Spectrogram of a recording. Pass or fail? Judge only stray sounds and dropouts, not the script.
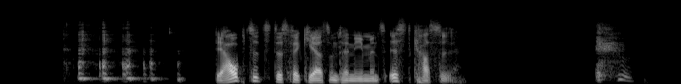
fail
